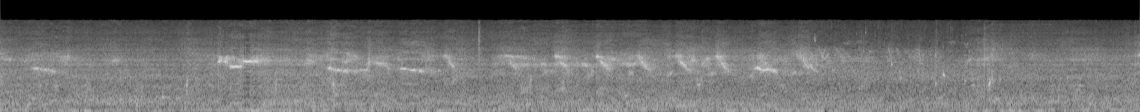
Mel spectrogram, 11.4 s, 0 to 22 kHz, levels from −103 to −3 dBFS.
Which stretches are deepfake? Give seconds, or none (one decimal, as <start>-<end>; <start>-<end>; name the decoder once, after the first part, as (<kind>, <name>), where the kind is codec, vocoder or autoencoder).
0.0-8.1 (autoencoder, DAC-VAE); 9.7-11.4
